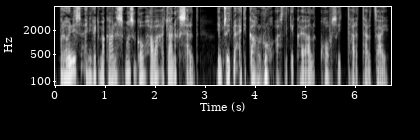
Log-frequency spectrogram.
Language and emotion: Kashmiri, fearful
